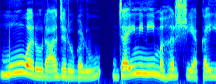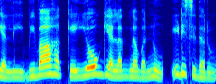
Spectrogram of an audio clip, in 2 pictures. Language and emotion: Kannada, neutral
